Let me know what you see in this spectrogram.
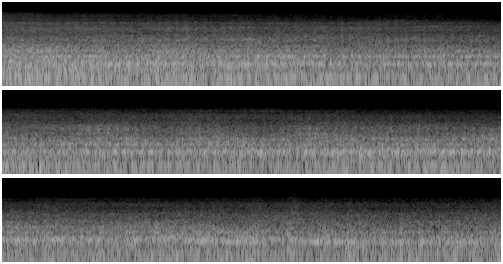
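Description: Diesel-hauled heritage passenger train passing: a steady rumble of the carriages rolling by, with a faint hum, slowly easing off.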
